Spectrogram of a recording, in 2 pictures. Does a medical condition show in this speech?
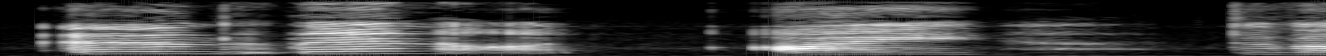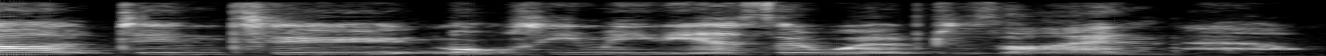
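Yes: cerebral palsy; wheelchair user, needs support worker, none available pre-ndis.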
